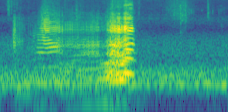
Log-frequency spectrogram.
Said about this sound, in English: I am a goose flying south, and behind me, my goose compadres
